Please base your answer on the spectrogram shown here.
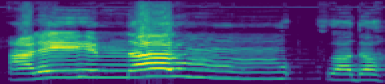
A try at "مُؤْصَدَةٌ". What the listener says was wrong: مؤصدہ. صاد صاد کی آواز صحیح نہیں آ رہی.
